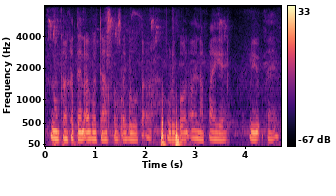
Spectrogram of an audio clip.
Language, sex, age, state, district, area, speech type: Santali, male, 45-60, Jharkhand, East Singhbhum, rural, spontaneous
